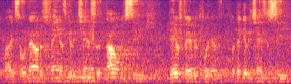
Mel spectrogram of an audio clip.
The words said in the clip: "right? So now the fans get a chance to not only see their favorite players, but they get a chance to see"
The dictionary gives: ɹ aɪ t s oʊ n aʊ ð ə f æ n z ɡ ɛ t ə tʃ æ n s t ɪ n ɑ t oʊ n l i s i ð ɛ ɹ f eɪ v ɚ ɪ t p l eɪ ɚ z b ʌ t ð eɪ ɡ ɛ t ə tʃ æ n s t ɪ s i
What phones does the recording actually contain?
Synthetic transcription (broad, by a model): ɹ aɪ t s oʊ n aʊ ð ə f æ n z ɡ ɛ t ə tʃ æ n s t ɪ n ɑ t oʊ n l i s i ð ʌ ɹ f eɪ v ɚ ɪ t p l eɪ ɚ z b ʌ t ð eɪ ɡ ɛ t ə tʃ æ n s t ɪ s i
